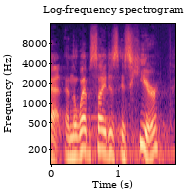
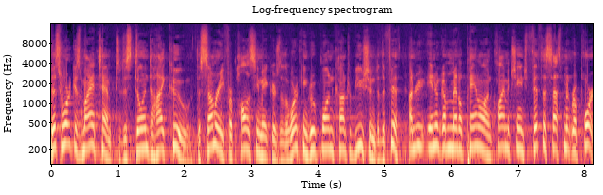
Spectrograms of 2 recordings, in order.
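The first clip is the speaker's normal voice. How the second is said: speed-read, rattled-off, rapid reading; 4 semitones higher than usual. Reading a disclaimer slide for the lawyers aloud: reading really fast. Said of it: "I'll read it really fast".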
